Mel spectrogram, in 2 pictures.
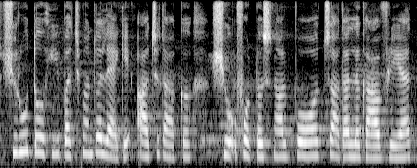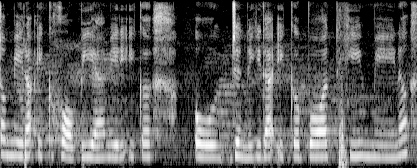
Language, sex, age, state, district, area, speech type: Punjabi, female, 18-30, Punjab, Sangrur, rural, spontaneous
